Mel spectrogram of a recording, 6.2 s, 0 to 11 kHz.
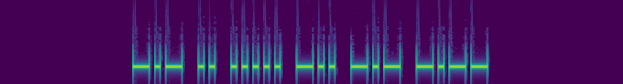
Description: Morse code, heard as a keyed tone, about 22 wpm, 700 Hz. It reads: KI5DKY
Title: USA Call Signs Repeated 2x 22wpm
